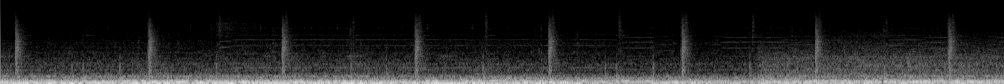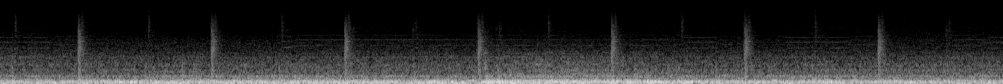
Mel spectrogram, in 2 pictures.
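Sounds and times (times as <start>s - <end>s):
road and engine rumble in car: 0.0s - 20.0s.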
